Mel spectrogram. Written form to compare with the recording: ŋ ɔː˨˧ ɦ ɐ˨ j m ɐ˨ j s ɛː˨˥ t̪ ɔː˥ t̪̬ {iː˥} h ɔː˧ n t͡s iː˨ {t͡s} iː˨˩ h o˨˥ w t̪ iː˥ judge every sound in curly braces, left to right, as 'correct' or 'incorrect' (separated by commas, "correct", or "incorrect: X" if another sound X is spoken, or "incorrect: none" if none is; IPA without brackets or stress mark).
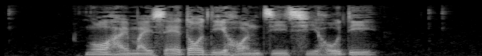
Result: correct, incorrect: t͡sʰ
